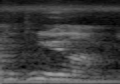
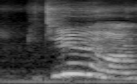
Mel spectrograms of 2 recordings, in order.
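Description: First: Quiet echo. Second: Continue along called out high and loud, like a host moving things on. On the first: Repeating herself to viewers as a soft muttered aside. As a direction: echo continue along to yourself under your breath. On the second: Recapping the show, she loudly pushes the story forward. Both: Shown as a demonstration.

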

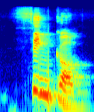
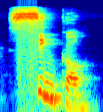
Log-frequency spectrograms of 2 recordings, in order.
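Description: First: "cinco" with the C as English th; th sound in cinco. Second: "cinco" with the C as an s; South American cinco. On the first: Teacher modelling Spain's pronunciation, th sound in "cinco". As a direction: say "cinco" starting like think. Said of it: "we say the C with a th sound". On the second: Teacher showing South American usage, s sound in "cinco". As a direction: say "cinco" starting with a hissed s, not th. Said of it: "if you were in South America". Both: Shown as a demonstration.

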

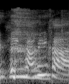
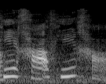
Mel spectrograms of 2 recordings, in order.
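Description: First: Louder, higher "พี่คะ พี่ขา", a hammed-up copy; mock-sweet coaxing try; honeyed voice. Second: Sweet, coaxing "พี่คะ พี่ขา", pitched up; honeyed voice. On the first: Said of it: "ทำยังไงนะ ไหนๆ บอกดิ". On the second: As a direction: coo it sweetly to win him over. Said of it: "ทำเสียงหวานๆ". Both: Shown as a demonstration.

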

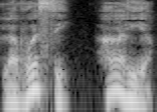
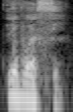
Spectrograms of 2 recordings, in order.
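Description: First: لا فواسي with la before the plural noun; correct French article. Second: لي فواسي with li, the form not to say; wrong article demo. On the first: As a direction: say لا فواسي as la vwasi. (نطق لا فواسي بأداة la) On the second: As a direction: say لي فواسي as li vwasi, marked wrong. (نطق لي فواسي الخاطئ) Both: Shown as a demonstration. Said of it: "ولا نقول".

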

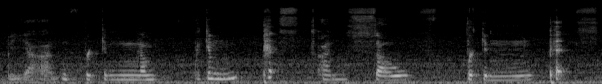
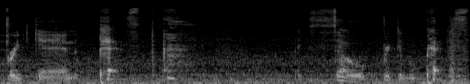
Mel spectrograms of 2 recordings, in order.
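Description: First: High, slow, loud stretched-out complaint; drawn-out frustration. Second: Slow, low whispered grumble; whispered frustration. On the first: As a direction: stretch every word out, fed up. Venting about empty fridge. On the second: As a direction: hiss it under your breath, fed up. Hushed repeat of complaint. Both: Real, not acted.

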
